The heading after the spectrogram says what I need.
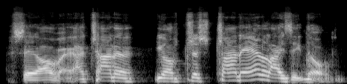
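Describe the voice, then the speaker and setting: A man with a Camden, New Jersey accent, telling a story slowly and reflectively, often repeating words as he thinks aloud. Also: medium pitch, very animated, sharp tone, low-quality recording.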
